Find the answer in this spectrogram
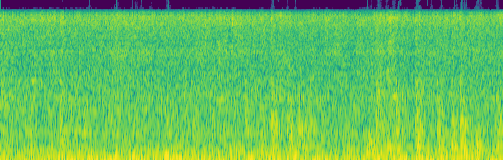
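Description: Train running at speed, heard from on board: a steady, loud rumble of the wheels on the rails.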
